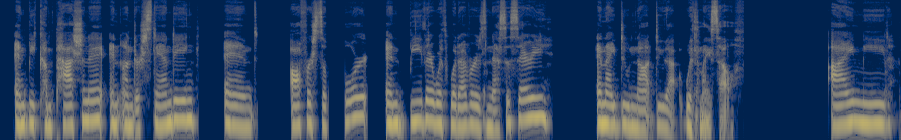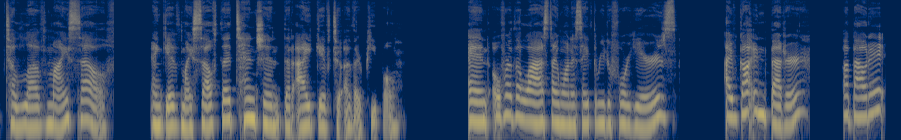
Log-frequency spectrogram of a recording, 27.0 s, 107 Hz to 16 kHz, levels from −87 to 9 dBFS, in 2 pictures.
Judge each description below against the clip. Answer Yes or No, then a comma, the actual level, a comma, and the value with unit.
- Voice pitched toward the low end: No, high, 195 Hz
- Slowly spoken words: Yes, slow, 120 wpm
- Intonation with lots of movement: No, average, 3.0 semitones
